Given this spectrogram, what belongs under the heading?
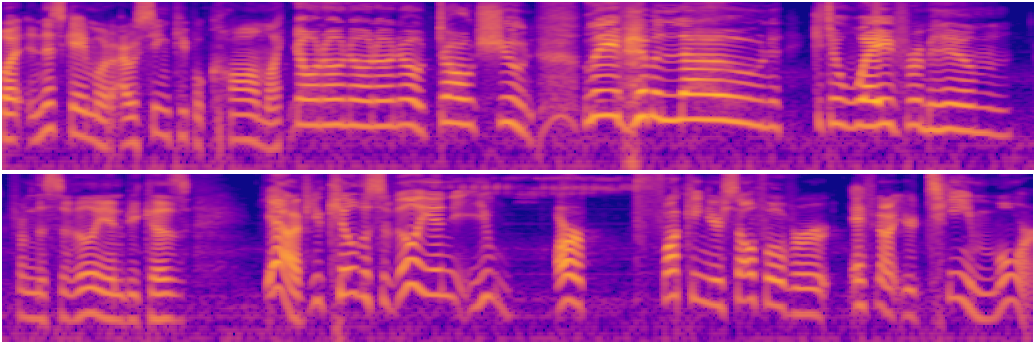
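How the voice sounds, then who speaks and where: A man with an extremely high, bright, sharp voice projects it loudly at a moderate pace, swinging very widely in pitch. The sound is dry and close with no echo, on a very clean recording with a silent background. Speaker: game map reviewer. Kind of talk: video commentary. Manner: animated.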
